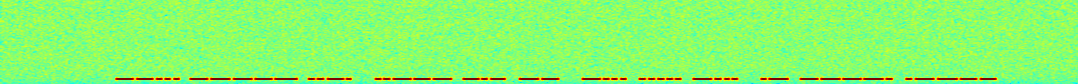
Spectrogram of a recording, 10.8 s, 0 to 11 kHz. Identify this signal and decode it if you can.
Morse code, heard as a keyed tone, hand-sent with a straight key, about 28 wpm, 710 Hz. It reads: 70F 2KM B5B A91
